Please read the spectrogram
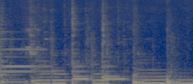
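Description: Acoustic guitar playing an instrumental passage: plucked notes changing every fraction of a second over low bass notes, with a new bass note struck firmly near the end.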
